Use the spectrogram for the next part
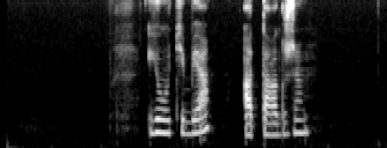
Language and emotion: Russian, neutral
